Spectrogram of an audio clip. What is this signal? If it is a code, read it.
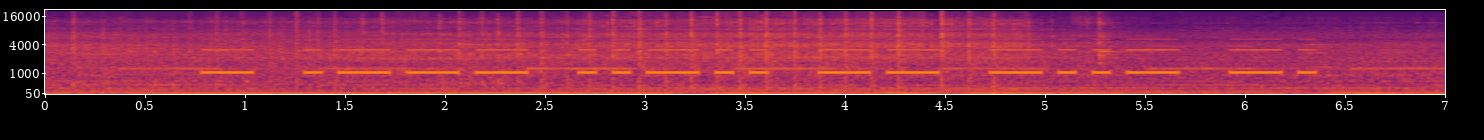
Morse code (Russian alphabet), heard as a keyed tone, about 14 wpm, 1040 Hz, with street noise. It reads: ТЙЭМЬН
